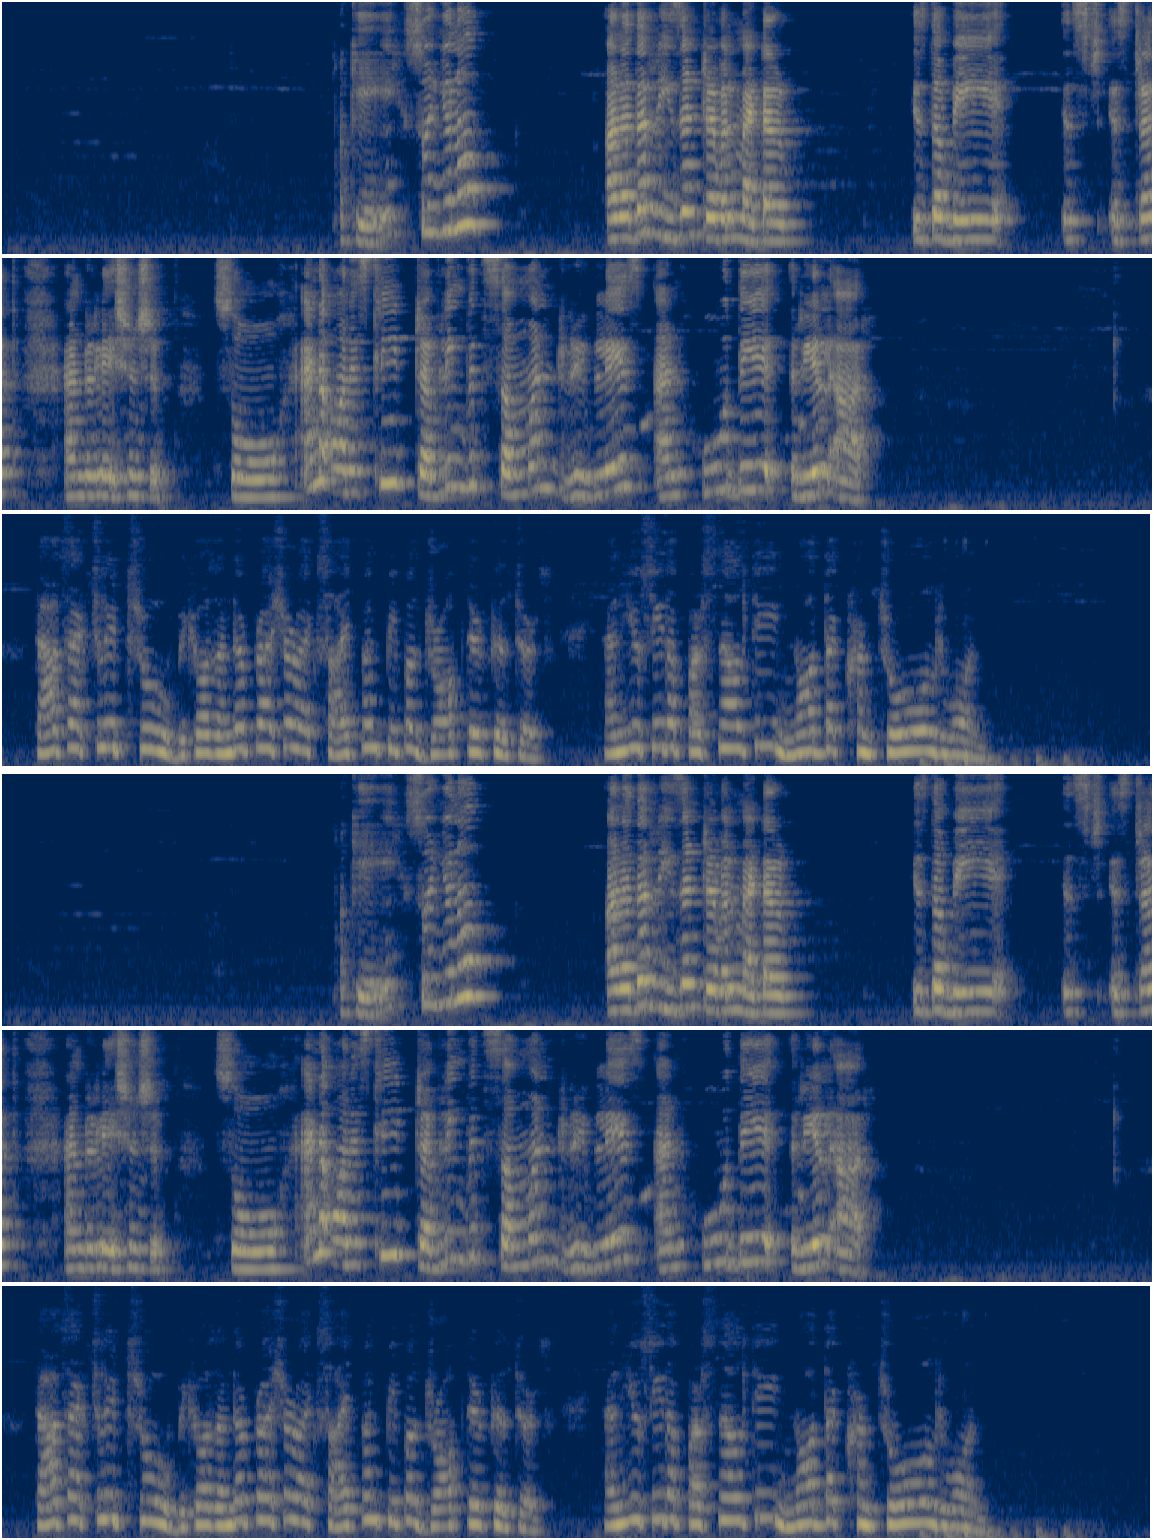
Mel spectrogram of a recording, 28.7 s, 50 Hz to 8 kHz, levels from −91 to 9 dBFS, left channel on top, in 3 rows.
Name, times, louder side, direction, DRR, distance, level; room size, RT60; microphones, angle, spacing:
voice 1, 2.8-4.1 5.0-6.7 7.6-8.4 8.8-11.0 11.4-16.8, left 1 dB, 55° left, 1.7 m, -28 dB
voice 2, 19.4-23.7 24.2-27.4, equal, 5° left, 1.1 m, -31 dB
6.1 x 2.8 x 2.9 m
head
